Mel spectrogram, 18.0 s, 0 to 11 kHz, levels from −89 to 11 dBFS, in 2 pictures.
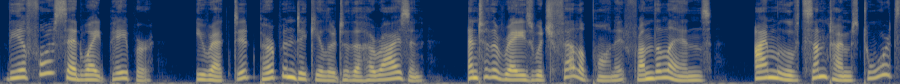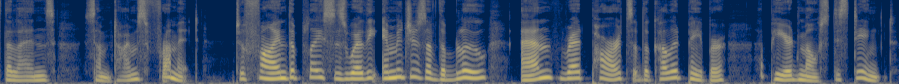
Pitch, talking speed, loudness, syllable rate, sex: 210 Hz, 165 wpm, -18 LUFS, 5.3 syllables/s, female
